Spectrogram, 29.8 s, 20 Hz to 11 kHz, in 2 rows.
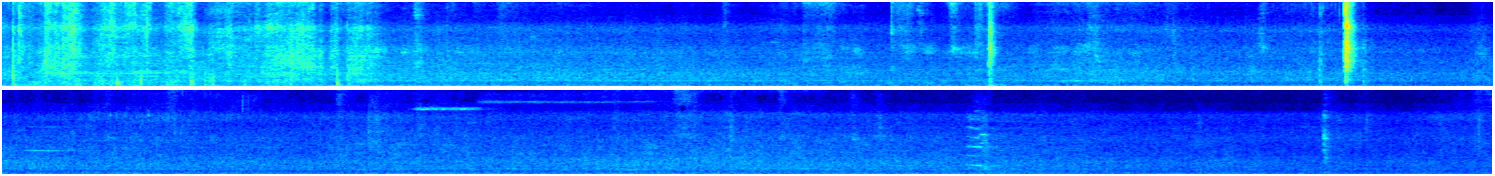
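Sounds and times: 
dense traffic noise on a city road: 0.0 - 29.8.

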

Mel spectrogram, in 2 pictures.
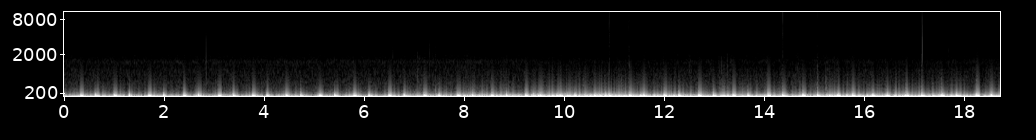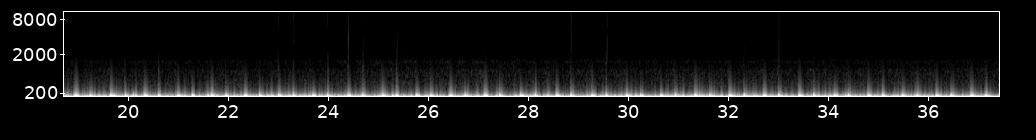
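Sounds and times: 
faint low hum: 0.0 - 37.4
heartbeat thumping: 0.0 - 37.4.

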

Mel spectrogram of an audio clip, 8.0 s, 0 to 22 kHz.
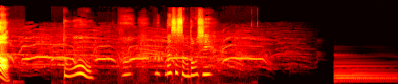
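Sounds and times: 
speech: 0.0 - 0.3, 1.3 - 4.4
distant crowd screaming and fleeing in panic: 0.0 - 6.4.

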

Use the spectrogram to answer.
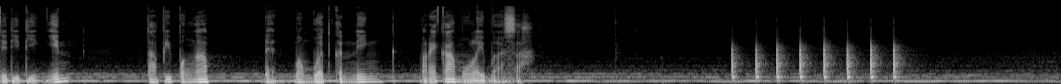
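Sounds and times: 
speech: 0.0 - 0.8, 1.5 - 5.4
sharp knocking on a wooden door: 7.3 - 9.1.

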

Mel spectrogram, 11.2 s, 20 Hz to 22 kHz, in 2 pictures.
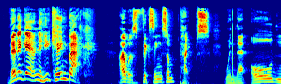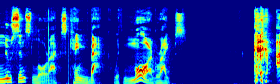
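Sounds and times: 
speech: 0.2 - 9.4
person coughing harshly and raspily: 10.7 - 11.2.

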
